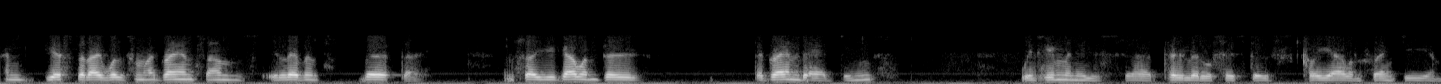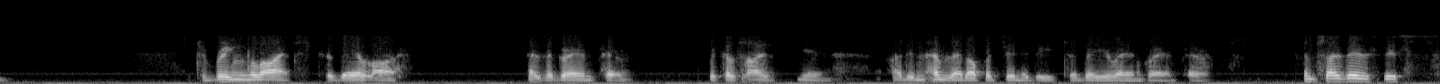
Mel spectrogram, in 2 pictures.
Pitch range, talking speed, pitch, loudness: 90-110 Hz, 110 wpm, 100 Hz, -20 LUFS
